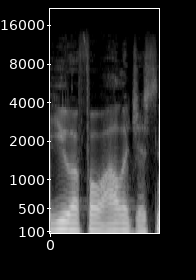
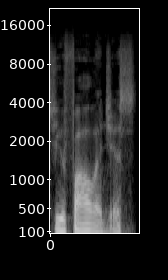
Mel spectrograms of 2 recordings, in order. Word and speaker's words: ufologist: She's been letting me say, she's been letting me say UFOologist and it's ufologist.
